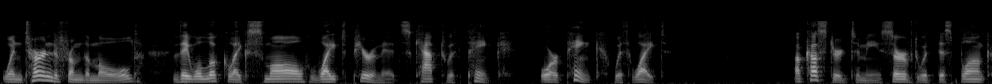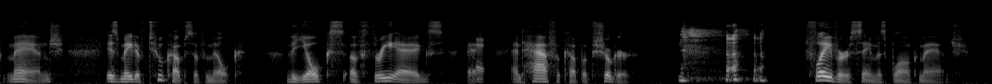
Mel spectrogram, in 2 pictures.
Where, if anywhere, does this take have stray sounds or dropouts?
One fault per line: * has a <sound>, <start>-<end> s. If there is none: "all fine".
* has a laugh, 14.6-14.8 s
* has a laugh, 16.7-17.6 s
